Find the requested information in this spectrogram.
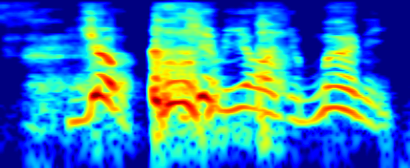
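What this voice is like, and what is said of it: Put-on tough bank robber voice. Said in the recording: “What was that voice? ... That voice was a little problematic. Sounded like an accent ... That was my bank robber voice.”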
